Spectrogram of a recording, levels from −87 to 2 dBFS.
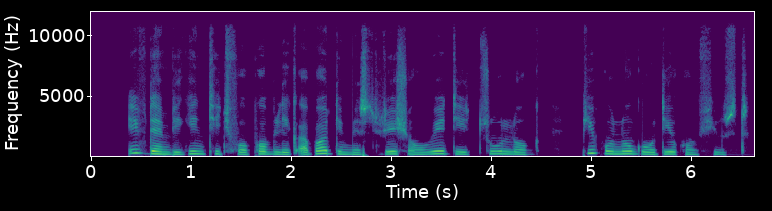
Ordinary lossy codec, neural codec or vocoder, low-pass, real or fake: none; none; 10.8 kHz; real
